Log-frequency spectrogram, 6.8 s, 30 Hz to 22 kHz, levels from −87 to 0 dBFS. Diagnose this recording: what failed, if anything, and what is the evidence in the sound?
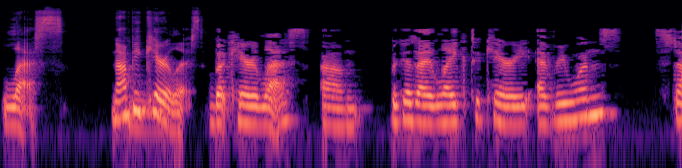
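Network stage: adaptive stream at a lower bitrate. From 2.06 s, after "not be mm careless", everything above 7 kHz suddenly vanishes. That fits a low-rate AAC switch.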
